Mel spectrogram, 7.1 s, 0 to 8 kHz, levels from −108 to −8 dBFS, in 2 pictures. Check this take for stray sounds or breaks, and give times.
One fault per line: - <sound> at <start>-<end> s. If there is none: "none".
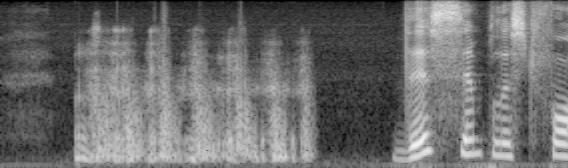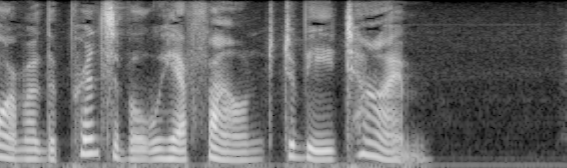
- laugh at 0.4-2.0 s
